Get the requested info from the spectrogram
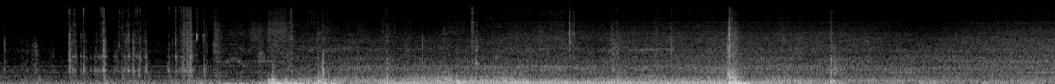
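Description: Keys clicking into a 2009 Chevy Cobalt's ignition, then the engine cranks and starts a little under three seconds in and settles into a steady idle. A single sharp thump comes about seven seconds in.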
